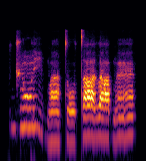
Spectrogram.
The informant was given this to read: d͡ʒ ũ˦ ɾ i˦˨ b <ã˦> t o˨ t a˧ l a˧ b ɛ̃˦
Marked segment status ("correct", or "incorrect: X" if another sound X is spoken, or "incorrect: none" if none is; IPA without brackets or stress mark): incorrect: ã˨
